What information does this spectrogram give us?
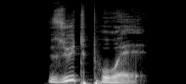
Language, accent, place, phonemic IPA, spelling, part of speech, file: German, Germany, Berlin, /ˈzyːtˌpoːl/, Südpol, noun, De-Südpol.ogg
- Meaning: South Pole; south pole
